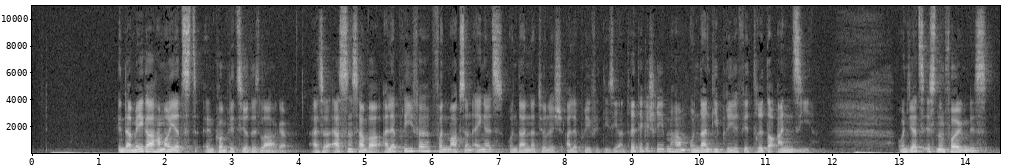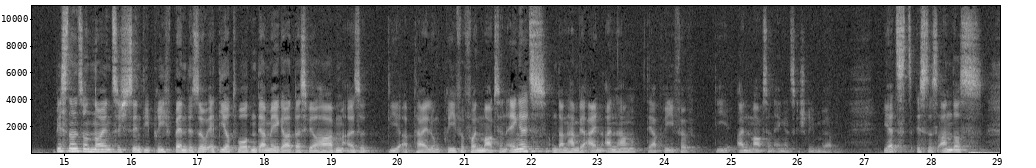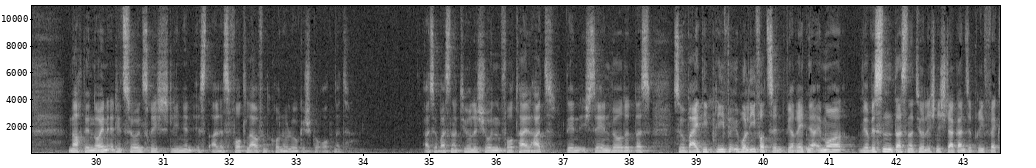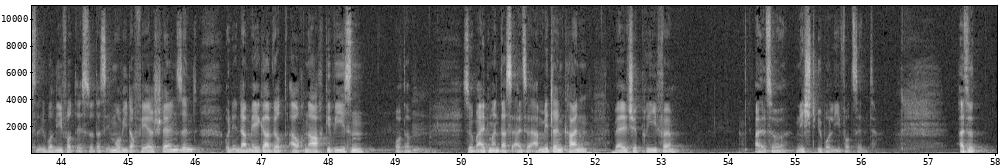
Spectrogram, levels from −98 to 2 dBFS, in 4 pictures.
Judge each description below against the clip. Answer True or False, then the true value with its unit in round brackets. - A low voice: True (115 Hz)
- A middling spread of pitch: True (4.0 semitones)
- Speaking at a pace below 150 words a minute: False (155 wpm)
